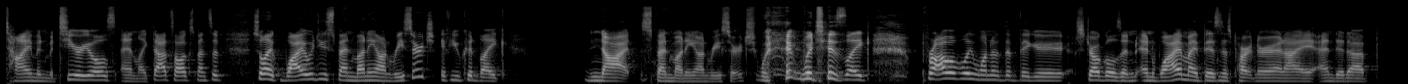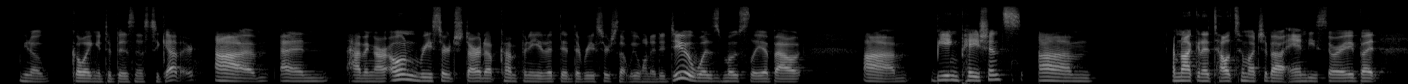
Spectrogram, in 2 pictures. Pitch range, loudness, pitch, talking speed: 145-200 Hz, -33 LUFS, 165 Hz, 180 wpm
